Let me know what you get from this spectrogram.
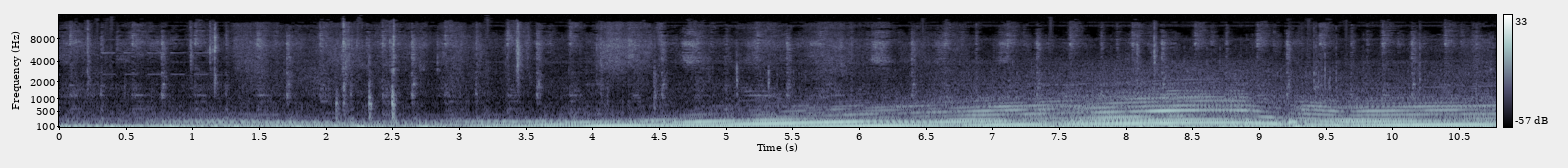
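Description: BMW M6 E63's 5.0-litre V10 heard from inside the cabin: a low rumble, then revving up hard under acceleration for about five seconds, a sudden drop in pitch at a gear change near nine seconds, and pulling again in the next gear.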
